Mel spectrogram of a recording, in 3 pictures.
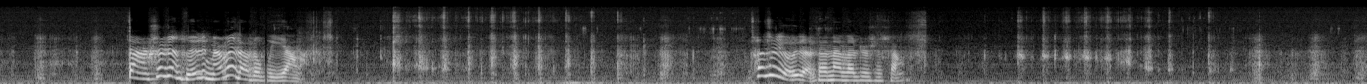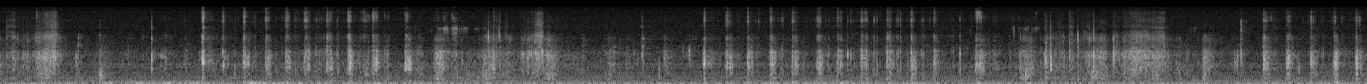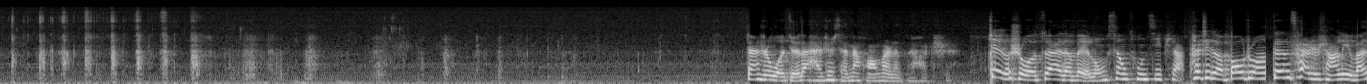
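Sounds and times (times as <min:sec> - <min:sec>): crunchy snack being chewed: 0:00.0 - 0:01.3, 0:03.0 - 0:07.7, 0:09.1 - 0:34.1.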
